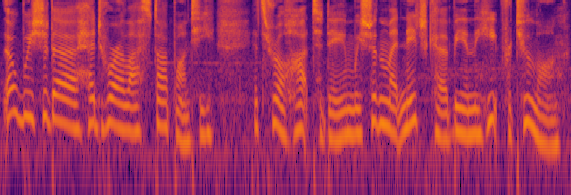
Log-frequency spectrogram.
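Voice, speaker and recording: A woman voicing a brisk adult smith in a video game who smooths over awkward moments. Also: mid-range voice, animated, a little hiss or hum, natural voice. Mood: reassuring. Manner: brisk, reassuring, covers awkwardness.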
